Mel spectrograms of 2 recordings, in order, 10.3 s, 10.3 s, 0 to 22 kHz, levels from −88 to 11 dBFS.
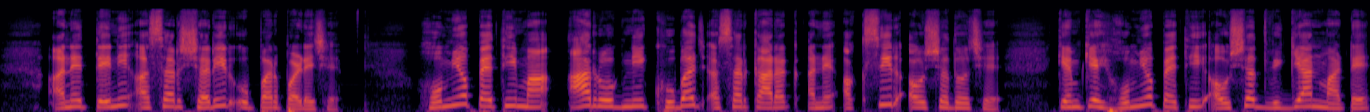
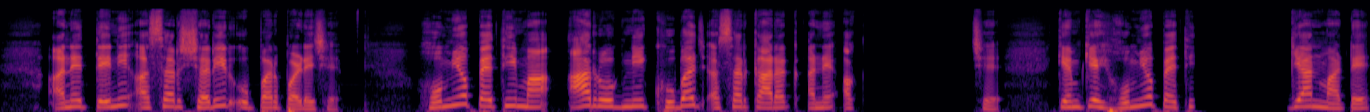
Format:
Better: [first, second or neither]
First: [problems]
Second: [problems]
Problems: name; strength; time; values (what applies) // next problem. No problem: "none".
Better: first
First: none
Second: audio cutting out; at 6.5 s for 1 s and at 9 s for 0.5 s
